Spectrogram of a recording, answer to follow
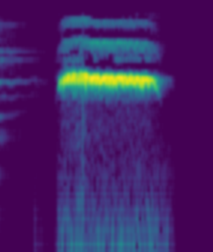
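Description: A whistle sound effect: one steady, high blast lasting about a second, signalling that the game's time is up.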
